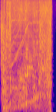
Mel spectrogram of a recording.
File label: Charge Up; Crp BFG Vandal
